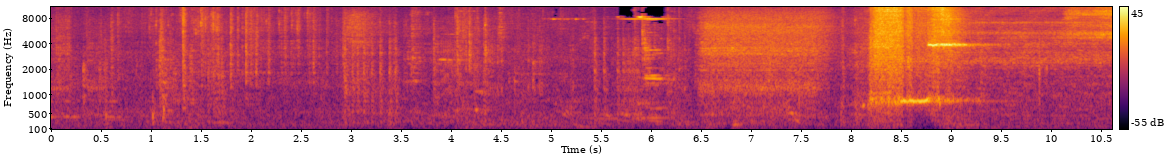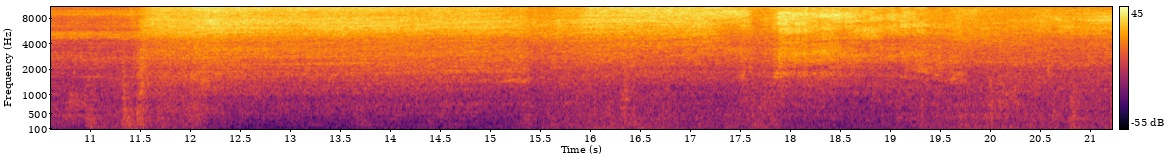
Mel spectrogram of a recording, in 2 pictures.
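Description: Steam locomotive venting steam. A loud hissing burst comes about eight seconds in, then a strong steady hiss of escaping steam from about twelve seconds on.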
